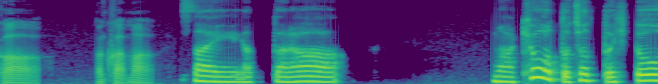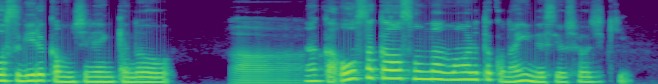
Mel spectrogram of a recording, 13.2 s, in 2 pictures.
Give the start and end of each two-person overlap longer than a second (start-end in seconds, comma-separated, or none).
none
